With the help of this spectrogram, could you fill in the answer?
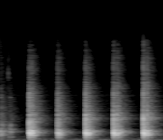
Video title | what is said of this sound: Are Vintage Guitars Really As Good? | if you tap on it and it sounds like that through your whole guitar like it sounds super Hollow sounding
